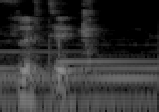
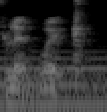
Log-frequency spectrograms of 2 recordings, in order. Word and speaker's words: Flitwick: I'm from fck well Fick um which for anybody who's a Harry Potter fan that's how you pronounce it Fick not Flitwick ftic um thing is across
